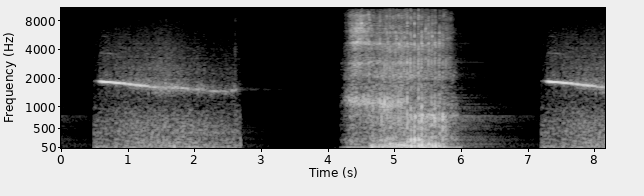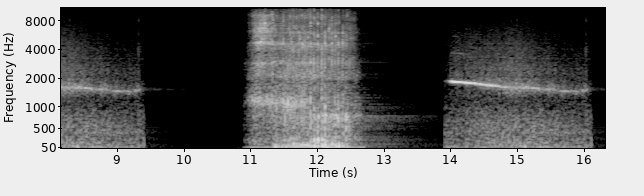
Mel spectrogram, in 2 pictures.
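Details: A sleeping dog snores in slow cycles: whistling nasal in-breath, then rough rumbling out-breath.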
